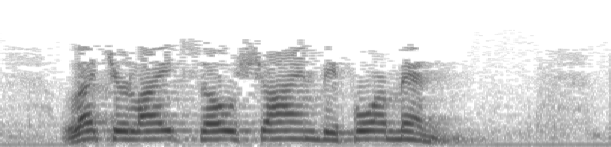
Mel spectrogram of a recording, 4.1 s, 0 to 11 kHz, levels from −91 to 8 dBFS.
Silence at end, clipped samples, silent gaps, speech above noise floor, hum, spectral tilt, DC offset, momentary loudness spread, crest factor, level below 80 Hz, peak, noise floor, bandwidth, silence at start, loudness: 0.95 s; under 0.1%; none; 28 dB; none; -12 dB/octave; under 0.1%; 7 LU; 16 dB; -56 dBFS; -8 dBFS; -51 dBFS; 4.3 kHz; 0.4 s; -23 LUFS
